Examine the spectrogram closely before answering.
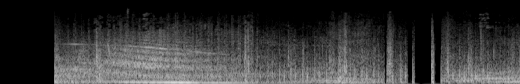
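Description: An explosion booms close by with a deep rumble.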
